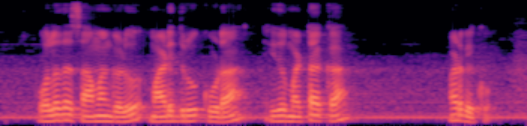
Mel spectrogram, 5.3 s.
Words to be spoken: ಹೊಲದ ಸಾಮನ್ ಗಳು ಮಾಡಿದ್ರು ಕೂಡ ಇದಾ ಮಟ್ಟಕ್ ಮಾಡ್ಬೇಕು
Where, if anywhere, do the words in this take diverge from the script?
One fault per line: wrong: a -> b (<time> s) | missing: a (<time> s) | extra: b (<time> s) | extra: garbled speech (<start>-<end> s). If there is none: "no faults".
no faults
